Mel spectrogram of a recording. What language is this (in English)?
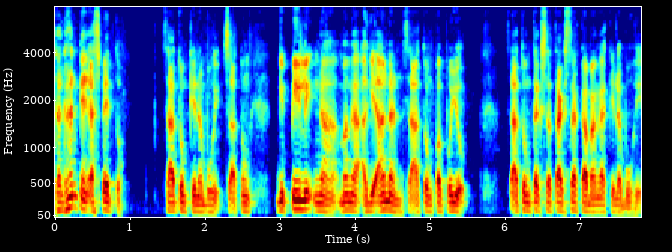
Filipino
